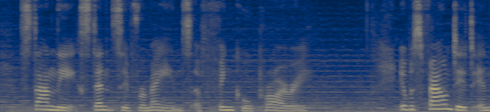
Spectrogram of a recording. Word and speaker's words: Finchale: of the river going by the name of Finkel Priory although spelled like Finn Trail it's actually pronounced Finkel occupying the site as early as 1196 and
